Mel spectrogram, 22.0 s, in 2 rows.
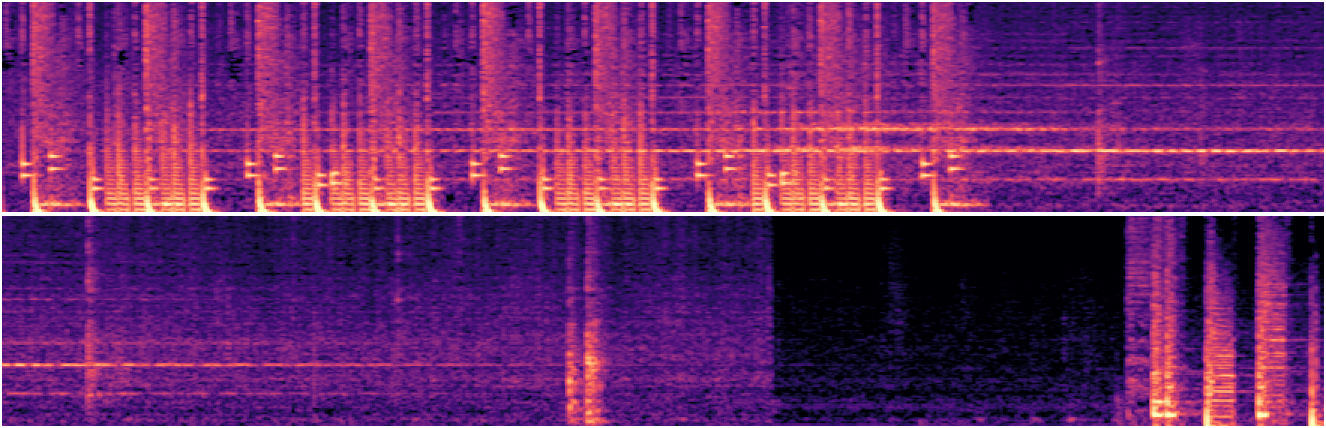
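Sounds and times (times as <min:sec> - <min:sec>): background music: 0:00.0 - 0:15.2, 0:20.4 - 0:22.0
lentils sizzling in a frying pan: 0:10.9 - 0:17.5.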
